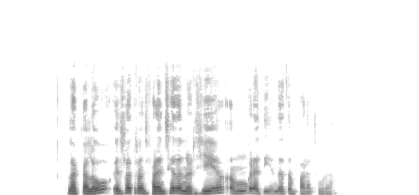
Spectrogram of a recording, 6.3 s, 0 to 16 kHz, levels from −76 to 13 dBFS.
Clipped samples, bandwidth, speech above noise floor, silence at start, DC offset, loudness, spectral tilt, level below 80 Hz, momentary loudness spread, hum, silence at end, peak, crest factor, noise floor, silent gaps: under 0.1%; 11 kHz; 53 dB; 1 s; under 0.1%; -24 LUFS; -6 dB/octave; -76 dBFS; 14 LU; none; 1.3 s; -6 dBFS; 20 dB; -77 dBFS; none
